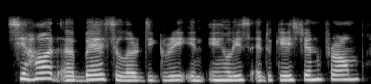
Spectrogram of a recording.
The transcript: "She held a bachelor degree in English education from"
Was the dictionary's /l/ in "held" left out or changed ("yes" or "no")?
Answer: yes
